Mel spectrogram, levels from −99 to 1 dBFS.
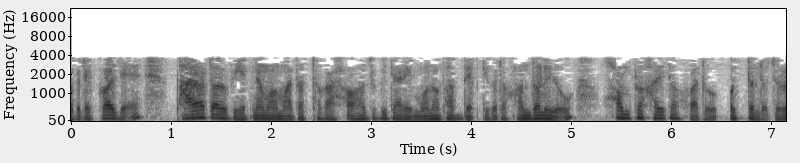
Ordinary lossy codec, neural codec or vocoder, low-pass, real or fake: none; none; 3.6 kHz; real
